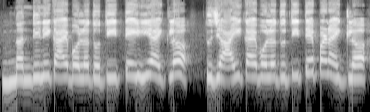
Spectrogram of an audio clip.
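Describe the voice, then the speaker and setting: A woman voicing an older man, a teasing uncle, speaking slowly and drawing out his warnings. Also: sits high, steady tone, natural voice. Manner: slow, drawn-out, teasing. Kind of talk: voice-over retelling of a TV serial.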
